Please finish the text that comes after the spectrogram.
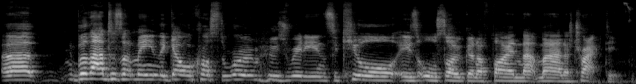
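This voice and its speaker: A young man with a blocked, croaky voice from a head cold, talking bluntly and chattily as a self-help vlog host. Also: sits high, steady tone, moderate pace, sharp tone. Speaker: channel host.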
